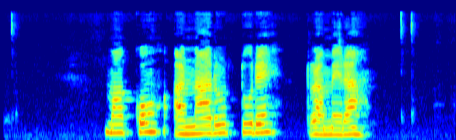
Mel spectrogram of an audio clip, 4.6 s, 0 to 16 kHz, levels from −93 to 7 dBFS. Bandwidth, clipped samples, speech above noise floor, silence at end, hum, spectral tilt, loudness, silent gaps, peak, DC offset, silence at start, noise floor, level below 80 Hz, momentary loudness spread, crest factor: 11.5 kHz; under 0.1%; 48 dB; 0.9 s; none; -6 dB/octave; -23 LUFS; none; -4 dBFS; under 0.1%; 1.05 s; -70 dBFS; -66 dBFS; 6 LU; 20 dB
